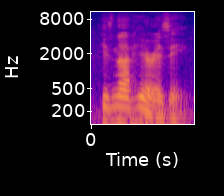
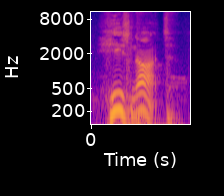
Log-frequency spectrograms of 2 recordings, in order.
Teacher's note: Did you notice the phrase, he's not, flows as if it's one word? The reason is that the S in he's sounds like a Z, he's, because it's between voice sounds.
